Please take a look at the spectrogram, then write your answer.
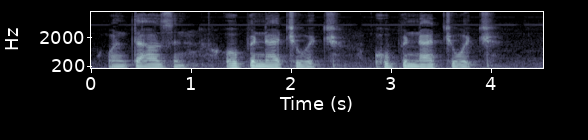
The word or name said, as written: sali7 open nacho7wech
